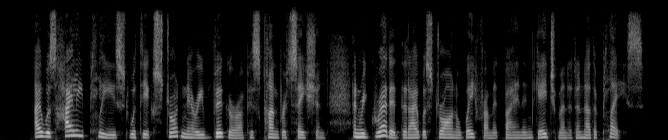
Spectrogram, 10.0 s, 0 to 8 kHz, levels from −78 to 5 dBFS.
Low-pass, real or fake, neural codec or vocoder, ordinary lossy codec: 7.2 kHz; real; none; Opus, 64 kbps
